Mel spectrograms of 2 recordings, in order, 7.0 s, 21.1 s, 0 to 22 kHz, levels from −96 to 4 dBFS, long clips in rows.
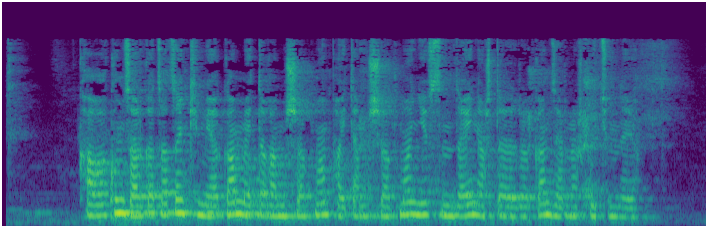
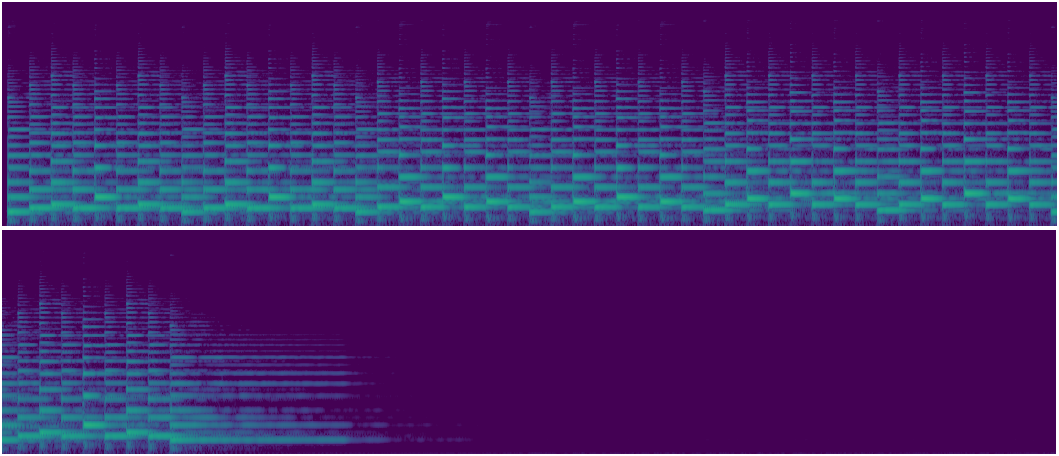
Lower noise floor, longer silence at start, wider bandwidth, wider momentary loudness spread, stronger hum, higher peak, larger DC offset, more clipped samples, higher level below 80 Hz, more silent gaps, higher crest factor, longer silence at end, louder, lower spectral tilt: second, -49 dBFS vs under -90 dBFS; about the same, 0.05 s vs 0.05 s; first, 11.5 kHz vs 9.8 kHz; first, 9 LU vs 4 LU; neither; first, -4 dBFS vs -26 dBFS; neither; neither; first, -50 dBFS vs -82 dBFS; neither; about the same, 16 dB vs 16 dB; second, 0.45 s vs 7.1 s; first, -20 LUFS vs -40 LUFS; about the same, -5 dB/octave vs -4.5 dB/octave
